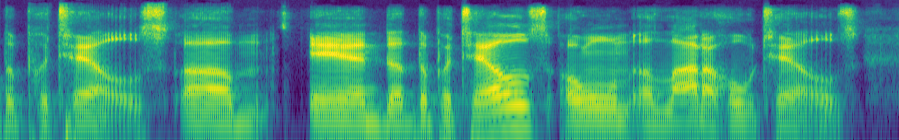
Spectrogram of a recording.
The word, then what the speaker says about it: Patel: Um and the Patels own a lot of hotels. So it's funny that Patel almost rhymes with hotel, right?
